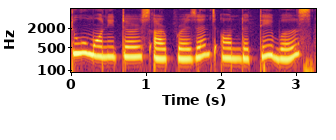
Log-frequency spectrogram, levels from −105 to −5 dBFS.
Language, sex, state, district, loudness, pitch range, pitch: English, female, Assam, Kamrup Metropolitan, -13 LUFS, 230-275 Hz, 260 Hz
